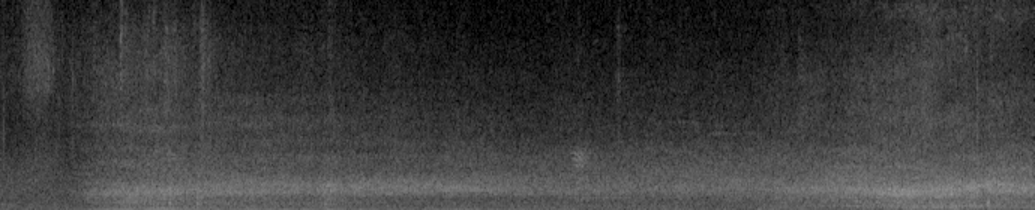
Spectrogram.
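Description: Traffic rumbles along a city street.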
